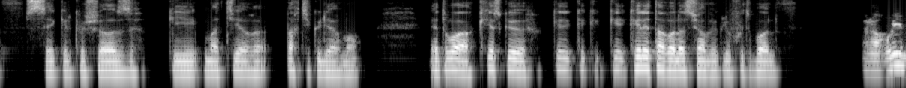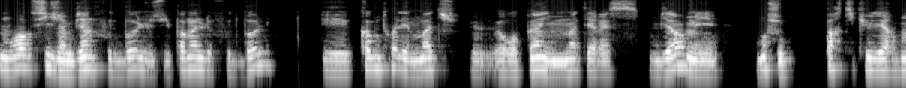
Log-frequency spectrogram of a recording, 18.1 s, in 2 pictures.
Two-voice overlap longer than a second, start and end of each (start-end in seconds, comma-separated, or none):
none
